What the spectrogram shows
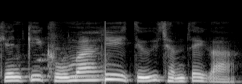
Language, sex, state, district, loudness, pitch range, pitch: Wancho, female, Arunachal Pradesh, Longding, -14 LUFS, 160-195 Hz, 170 Hz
